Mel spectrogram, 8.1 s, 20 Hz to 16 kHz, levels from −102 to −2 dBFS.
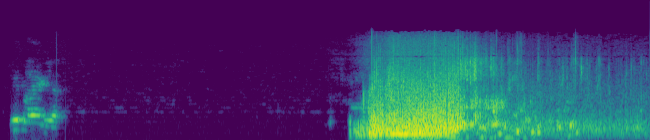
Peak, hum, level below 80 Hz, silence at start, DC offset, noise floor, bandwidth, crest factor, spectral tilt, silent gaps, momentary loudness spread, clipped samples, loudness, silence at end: -2 dBFS; none; -42 dBFS; 0.15 s; under 0.1%; under -90 dBFS; 7 kHz; 18 dB; -9 dB/octave; none; 20 LU; under 0.1%; -13 LUFS; 0.1 s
